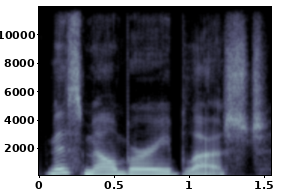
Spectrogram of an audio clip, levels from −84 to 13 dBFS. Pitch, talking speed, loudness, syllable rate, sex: 200 Hz, 115 wpm, -17 LUFS, 4.1 syllables/s, female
